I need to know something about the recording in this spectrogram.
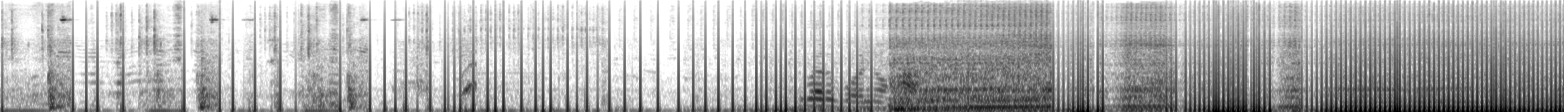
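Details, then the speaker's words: Carbureted motorcycle after fixing rich fuel mixture that fouled spark plug black: slow uneven firing picks up into smooth steady rev climbing cleanly without stumbling; now revving normally. "Nah setelah kita Gebyar sepeda motornya kita hidupkan beberapa menit namun dia udah normal seperti ini"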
